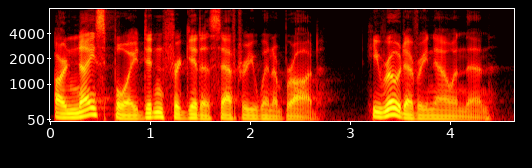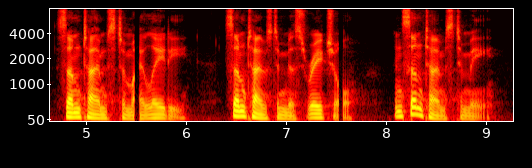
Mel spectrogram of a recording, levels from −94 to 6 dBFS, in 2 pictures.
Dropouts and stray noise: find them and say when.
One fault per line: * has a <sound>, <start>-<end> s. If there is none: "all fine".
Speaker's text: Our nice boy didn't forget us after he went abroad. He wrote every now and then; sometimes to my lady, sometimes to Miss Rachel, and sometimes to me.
* has a dropout, 5.5-5.5 s
* has a dropout, 7.5-7.6 s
